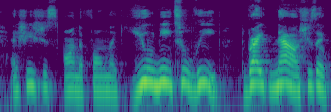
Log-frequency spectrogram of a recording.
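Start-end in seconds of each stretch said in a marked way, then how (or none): 1.3-3.0 louder, slow and emphatic "You need to leave right now"; weight each word of "You need to leave right now"; urgent warning. Retold or imitated. Best friend on the phone, urgently stressing "You need to leave right now".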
